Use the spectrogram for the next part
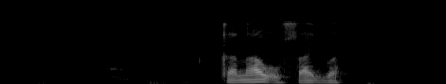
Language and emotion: Russian, neutral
